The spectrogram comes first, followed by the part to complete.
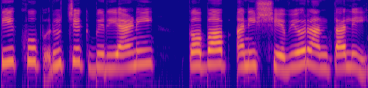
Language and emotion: Goan Konkani, neutral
